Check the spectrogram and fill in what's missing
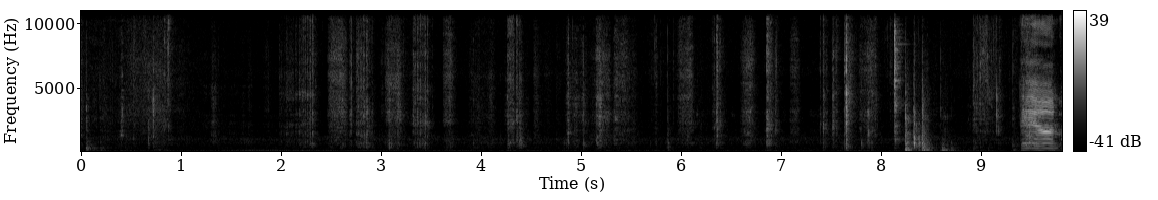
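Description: Paper being cut to size for die-cut crafting, a run of crisp, snipping and sliding strokes at close range, some louder rustles near the end, with faint background sound beneath.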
